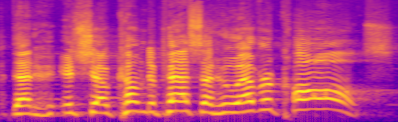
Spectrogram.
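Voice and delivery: loud, high, slow preaching build; full-force preaching. Acted. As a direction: preach it out with rising fire. Preaching the promise.

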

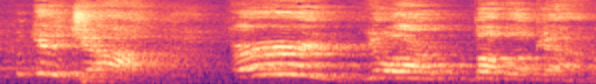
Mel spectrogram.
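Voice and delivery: slow, pointed "Go get a job"; pointed repeat. Shown as a demonstration. Preacher repeats his retort to the congregation, slow and pointed. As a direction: lean on each word, slowly.

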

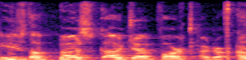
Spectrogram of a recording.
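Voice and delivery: high-pitched mock talking while eating; mouth full of pie. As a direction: garble it as if through pie. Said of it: "between mouthfuls of pie".

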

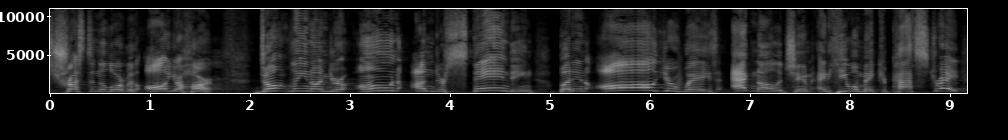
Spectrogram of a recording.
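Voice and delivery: loud, high, forceful reading of the verse; preached scripture. Shown as a demonstration. Pastor proclaiming the verse to the church, loud and forceful. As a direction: proclaim "Trust in the Lord" with full preaching power. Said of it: "And we teach it nicely".

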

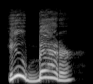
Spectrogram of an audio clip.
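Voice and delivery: high, loud playful warning; like a mother warning a child, in good humor; good-humored yet serious. A narrator's reading. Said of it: "in a good-humored yet serious tone".

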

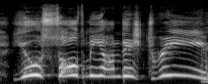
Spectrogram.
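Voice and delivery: slow, high mock-dramatic accusation; hammed-up reproach, stretched out and pitched high; imitated Pierre's reproach. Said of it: "And Pierre's like".

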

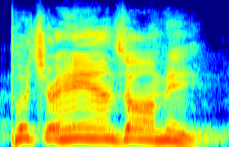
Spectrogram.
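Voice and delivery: full-force pulpit preaching. Acted. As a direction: lift the room with it. Preaching climax, shouted.

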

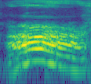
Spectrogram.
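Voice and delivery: flirty mock growl; a teasing little roar; playful roar.

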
